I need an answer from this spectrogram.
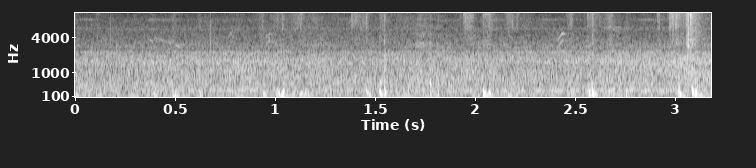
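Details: Percheron cross in a paddock in July, hooves thudding in a soft, irregular clip-clop about twice a second over steady background hiss.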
